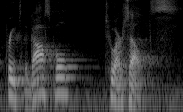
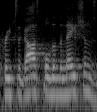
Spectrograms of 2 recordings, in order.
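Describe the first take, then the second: First: "ourselves" stressed and slow; slow emphatic answer. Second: Said in the usual way. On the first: Shown as a demonstration. Pastor gives the congregation the right answer, slow and emphatic. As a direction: lean slowly on the answer.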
